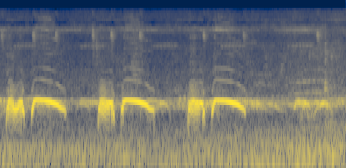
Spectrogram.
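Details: Female spotted dove giving thúc gù cooing: a short clipped note followed by a longer, smoothly down-curving coo, the pair repeated roughly every second, then a softer final coo, over a steady faint background hum.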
